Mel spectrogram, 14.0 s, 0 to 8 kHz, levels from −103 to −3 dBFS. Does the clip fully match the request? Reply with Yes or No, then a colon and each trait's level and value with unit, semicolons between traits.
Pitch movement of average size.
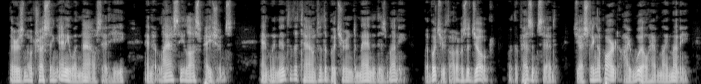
No: wide, 5.7 semitones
